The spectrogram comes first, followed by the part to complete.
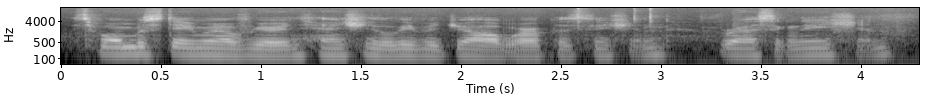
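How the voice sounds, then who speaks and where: A man, an English learner, reading dictionary entries aloud. His reading is careful and halting, he corrects himself, and he spells words out letter by letter. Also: medium pitch, fairly even intonation, warm tone.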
